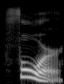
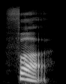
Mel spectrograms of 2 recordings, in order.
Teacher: the word for has a strong pronunciation for. But in normal speech, it is often pronounced as fu. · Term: weak forms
